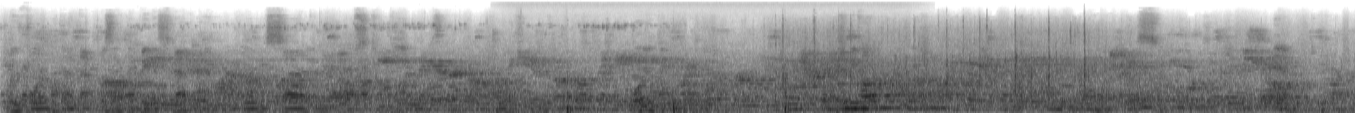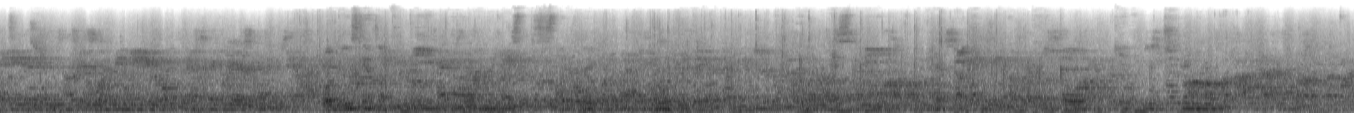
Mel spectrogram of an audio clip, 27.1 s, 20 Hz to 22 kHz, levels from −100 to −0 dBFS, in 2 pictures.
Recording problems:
off-mic speech; far
room echo; slight; dies away in 0.3 s
murmuring crowd; very loud; throughout; 3 dB above the speech
footsteps; loud; from 5.5 to 8.5 s; peak level with the speech
footsteps; faint; from 12 to 16 s; peak 10 dB below the speech

